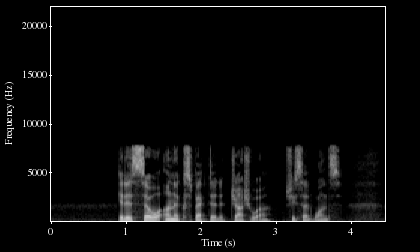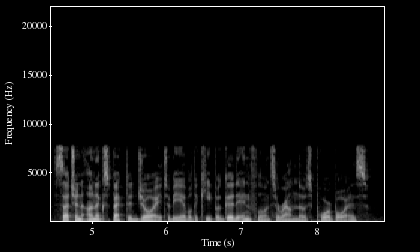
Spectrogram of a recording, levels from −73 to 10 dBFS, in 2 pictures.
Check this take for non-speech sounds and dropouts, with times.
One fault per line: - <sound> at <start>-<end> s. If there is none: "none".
none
